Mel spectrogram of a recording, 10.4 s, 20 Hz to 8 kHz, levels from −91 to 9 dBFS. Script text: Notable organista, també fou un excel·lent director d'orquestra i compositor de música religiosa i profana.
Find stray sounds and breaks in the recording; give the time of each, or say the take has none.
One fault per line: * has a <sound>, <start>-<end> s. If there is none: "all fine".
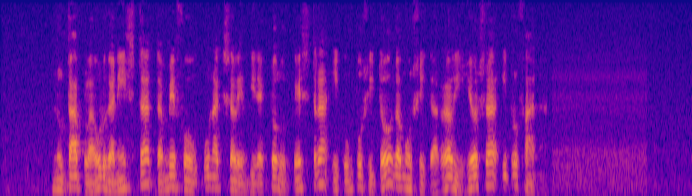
all fine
